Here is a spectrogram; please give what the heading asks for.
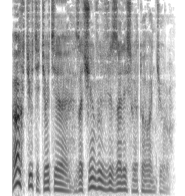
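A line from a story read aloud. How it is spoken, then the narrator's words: Serious and sad. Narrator (Russian): Она ответила серьезно и грустно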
